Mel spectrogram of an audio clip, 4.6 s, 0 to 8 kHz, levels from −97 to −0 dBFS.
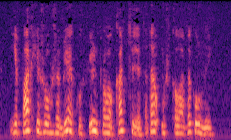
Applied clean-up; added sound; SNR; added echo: none; none; none; none.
